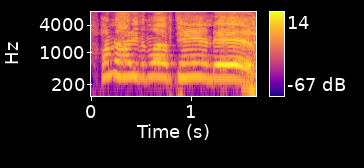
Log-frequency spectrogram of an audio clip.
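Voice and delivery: drawn-out, high full-volume scream. Retold or imitated. Re-enacting his fight for friends, screaming. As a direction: yell it slow and high, like a drunken victory cry. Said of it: "Now I start screaming".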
